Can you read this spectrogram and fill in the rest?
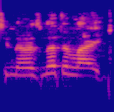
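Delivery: normal talking voice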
